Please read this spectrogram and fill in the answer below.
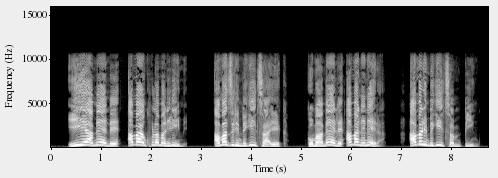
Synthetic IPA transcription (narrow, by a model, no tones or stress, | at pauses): ijɛamɛnɛ | amajaŋkʰulamalilimɛ | amad͡zilimbikit͡sajɛːkʰḁ | kɔmaːmɛnɛʔamanɛnɛɾa̰ | amalimbik̬it͡sam̩piːŋɡɔ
